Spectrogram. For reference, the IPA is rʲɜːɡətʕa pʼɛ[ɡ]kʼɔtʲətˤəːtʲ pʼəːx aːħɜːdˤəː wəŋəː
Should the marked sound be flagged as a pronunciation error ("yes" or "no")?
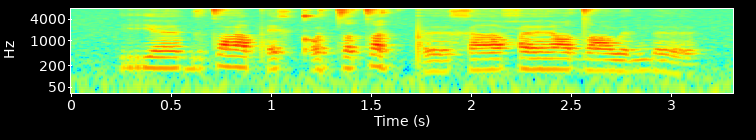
yes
